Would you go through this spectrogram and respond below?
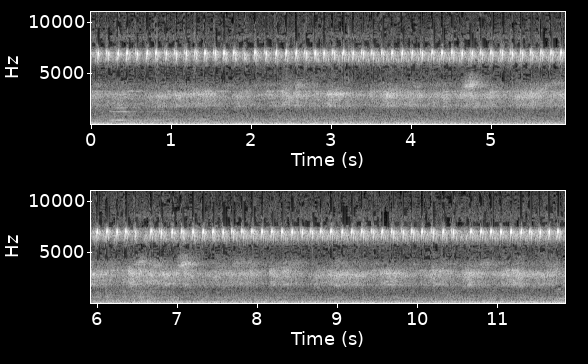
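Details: Continuous cicada chorus on a summer night, a shrill, fast, evenly pulsed tone above a murmuring mid-pitched buzz, with little other sound.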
